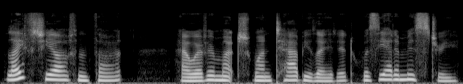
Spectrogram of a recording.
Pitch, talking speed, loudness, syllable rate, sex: 190 Hz, 155 wpm, -17 LUFS, 5.3 syllables/s, female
